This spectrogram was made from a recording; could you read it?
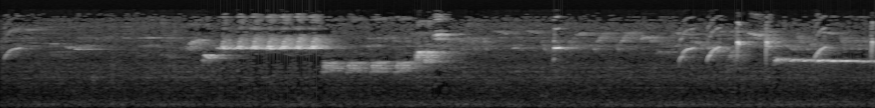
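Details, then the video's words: Atlantic canary singing fairly quietly against steady background noise: a brief metallic trill, a low buzzy phrase, then scattered upslurred notes and a held whistle. "Atlantic Canary sings in an amazing voice"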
